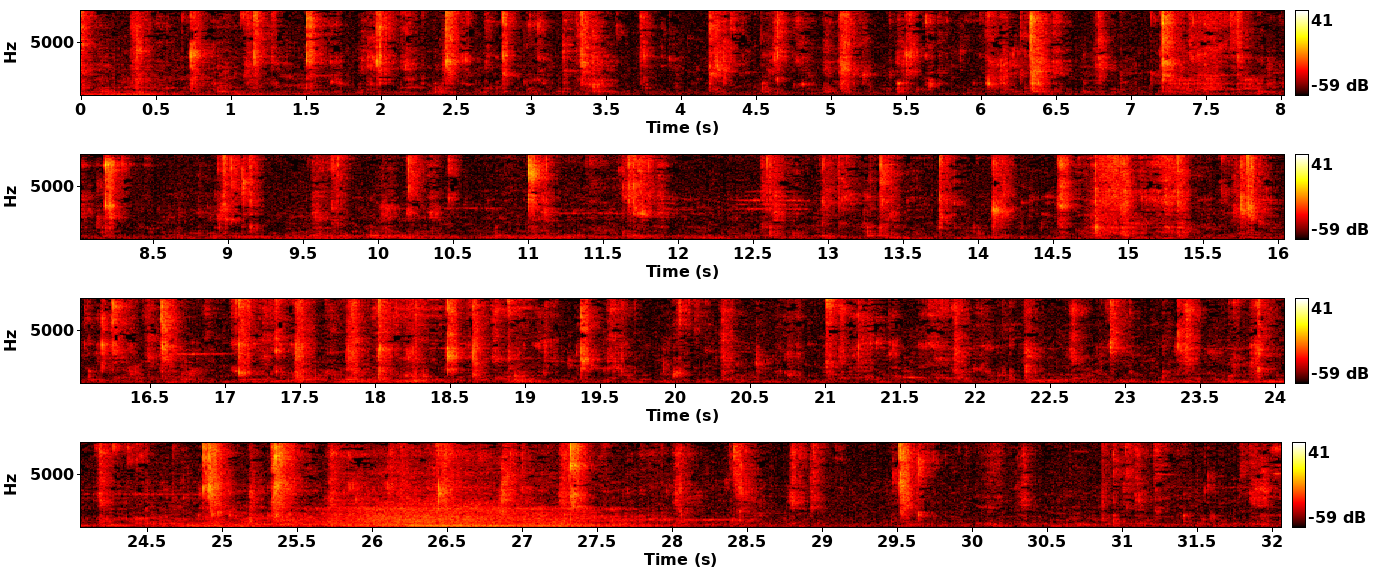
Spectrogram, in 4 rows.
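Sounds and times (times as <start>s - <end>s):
person chewing with mouth clicks: 0.0s - 32.0s.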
